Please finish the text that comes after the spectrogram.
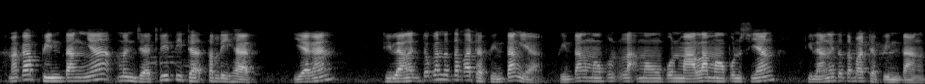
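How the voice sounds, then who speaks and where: A man's voice: fairly high pitch, pushed and bright. A man teaching a Quran reading lesson in an online class, explaining rules patiently and often checking that students understand. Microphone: video call. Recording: muffled online call audio.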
